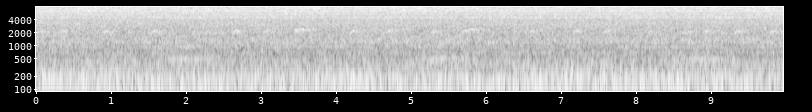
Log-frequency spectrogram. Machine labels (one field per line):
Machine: slide rail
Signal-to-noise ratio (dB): -6 dB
